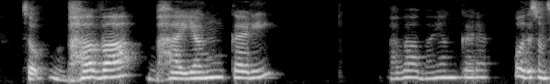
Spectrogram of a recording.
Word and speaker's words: Bhava Bhayankari: Bhava Bhayankari, and this is the BH, so it's pronounced with a strong aspiration of H, bha, as opposed to ba. So Bhava Bhayankari.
